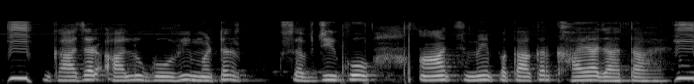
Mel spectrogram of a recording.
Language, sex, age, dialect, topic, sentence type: Hindi, female, 31-35, Marwari Dhudhari, agriculture, statement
